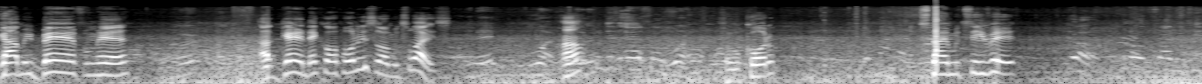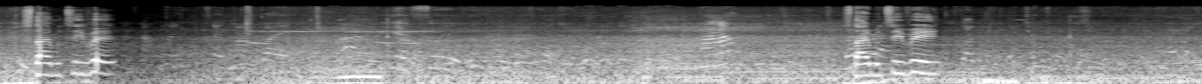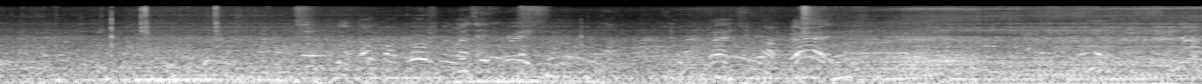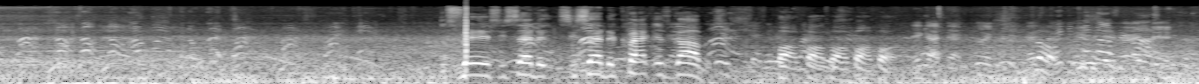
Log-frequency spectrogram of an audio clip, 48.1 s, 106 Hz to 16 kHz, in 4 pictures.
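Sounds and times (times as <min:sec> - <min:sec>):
indistinct voices talking: 0:00.0 - 0:48.0
low traffic rumble: 0:00.0 - 0:48.0.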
